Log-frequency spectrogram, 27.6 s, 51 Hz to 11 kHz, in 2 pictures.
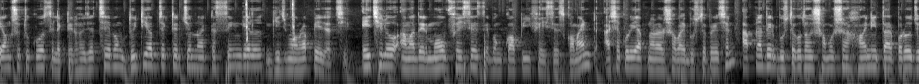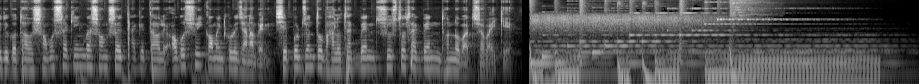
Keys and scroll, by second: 5.2 Escape.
